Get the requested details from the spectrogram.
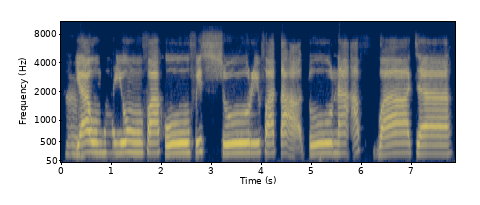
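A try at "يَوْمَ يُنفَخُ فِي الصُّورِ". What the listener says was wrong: Yunfakhu, nya nggak ada mat. Yunfakhu suri.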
